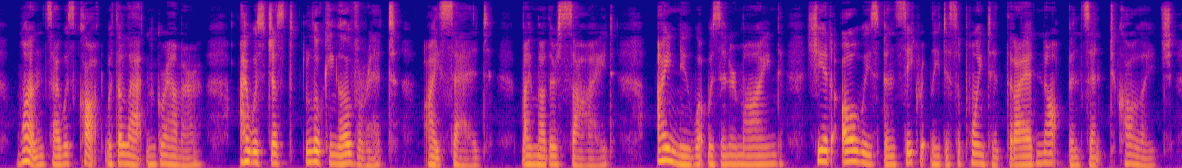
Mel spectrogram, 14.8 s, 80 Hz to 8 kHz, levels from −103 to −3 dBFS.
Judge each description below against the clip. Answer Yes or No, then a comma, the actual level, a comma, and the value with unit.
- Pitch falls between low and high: Yes, medium, 150 Hz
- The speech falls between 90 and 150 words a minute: No, average, 160 wpm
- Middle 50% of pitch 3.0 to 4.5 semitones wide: No, narrow, 2.5 semitones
